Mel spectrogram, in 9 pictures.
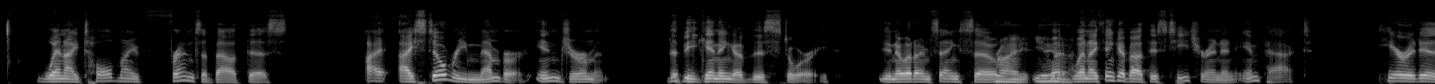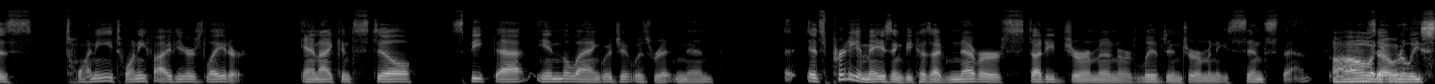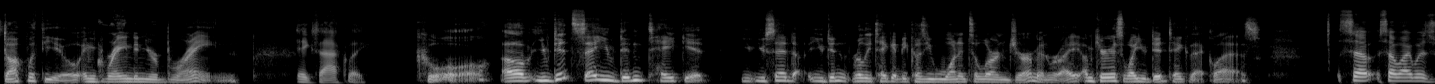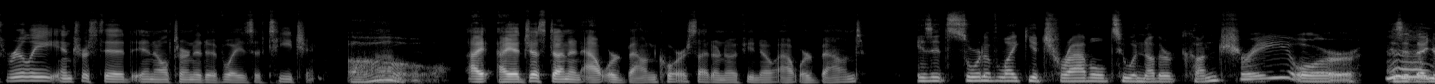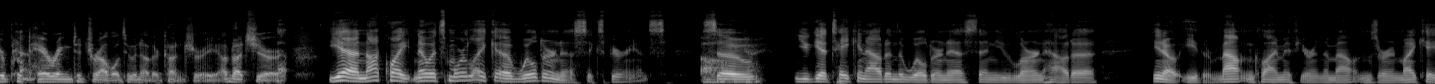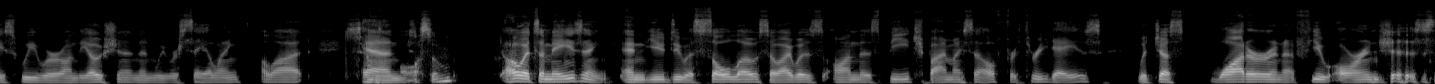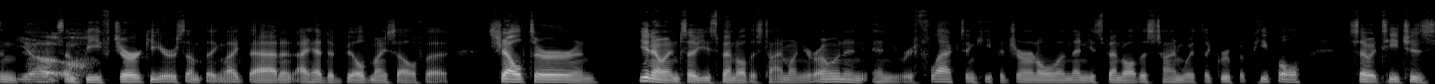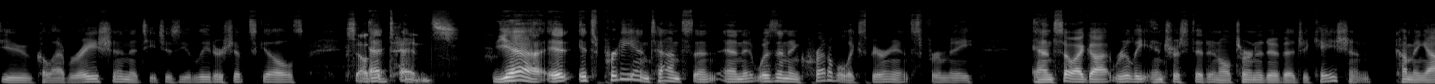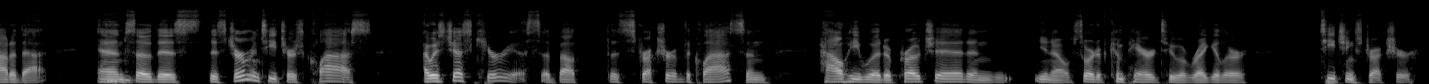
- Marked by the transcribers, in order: laughing while speaking: "the beginning"; drawn out: "Oh"; laughing while speaking: "oranges"; tapping
- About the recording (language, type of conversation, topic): English, unstructured, Who is a teacher or mentor who has made a big impact on you?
